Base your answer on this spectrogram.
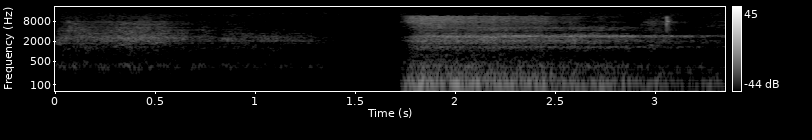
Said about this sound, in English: you're just going to concentrate on your breath, the rise and fall of your chest.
